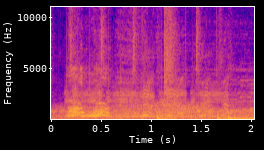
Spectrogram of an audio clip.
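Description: Intro music with a steady beat, with a loud dog bark sound effect about a quarter of a second in.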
